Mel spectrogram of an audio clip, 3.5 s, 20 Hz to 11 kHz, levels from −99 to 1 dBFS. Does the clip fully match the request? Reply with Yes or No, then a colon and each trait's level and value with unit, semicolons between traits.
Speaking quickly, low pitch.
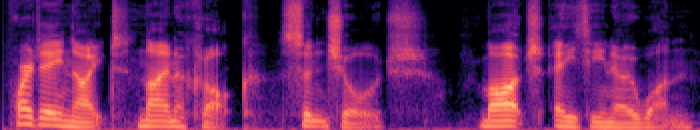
No: average, 170 wpm; low, 125 Hz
